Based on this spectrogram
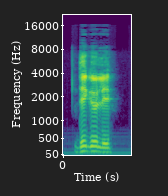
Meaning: to chuck up; to spew; to throw up (to vomit)
- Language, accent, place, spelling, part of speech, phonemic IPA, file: French, France, Lyon, dégueuler, verb, /de.ɡœ.le/, LL-Q150 (fra)-dégueuler.wav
